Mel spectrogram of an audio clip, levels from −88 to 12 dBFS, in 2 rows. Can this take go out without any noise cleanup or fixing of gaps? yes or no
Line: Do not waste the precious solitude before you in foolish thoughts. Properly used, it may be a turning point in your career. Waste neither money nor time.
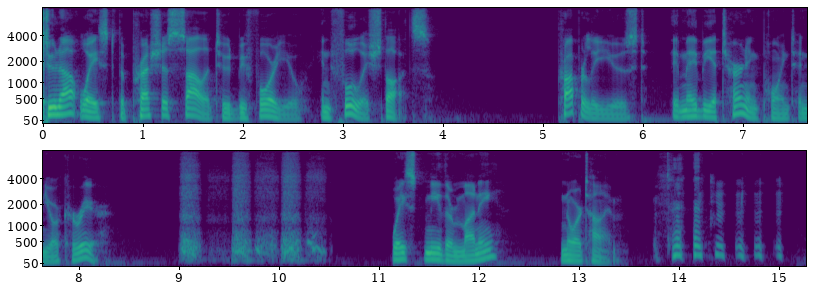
no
